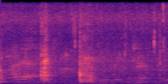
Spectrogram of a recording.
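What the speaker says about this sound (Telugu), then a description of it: "మనకు సరిపడే వాటర్ అన్నీ బాగా కలిసేట్టు కలుపుకోవాలి" A spoon stirs ingredients and water together in a cooking pot, with two distinct scraping knocks against the pot over a soft background hiss, fairly quiet.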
